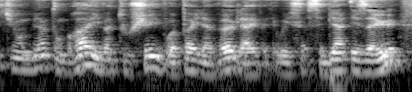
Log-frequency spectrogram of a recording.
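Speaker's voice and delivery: low, soft, conspiratorial coaching; hushed scheming mother. Acted. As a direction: murmur the plan so the blind father won't hear. Rebecca coaching Jacob in secret.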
